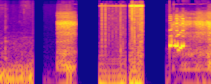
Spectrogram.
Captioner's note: static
